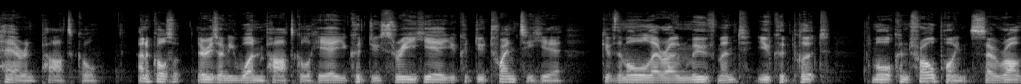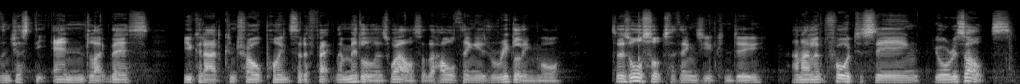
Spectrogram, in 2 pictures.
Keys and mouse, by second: 0.9 middle click, 2.0-3.9 drag, 6.6-8.3 middle drag, 11.3 middle click, 15.7 middle click, 16.3-18.0 drag.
